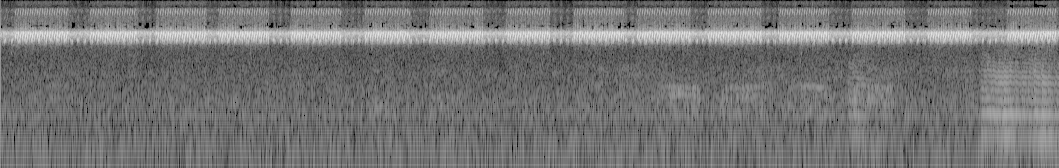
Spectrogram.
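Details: Australian crickets at sunset beside the Barcoo River in Welford National Park, Queensland outback, summer: shrill continuous chirring broken into roughly one-second pulses, with soft birdcalls near the end, one a descending warbled phrase.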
